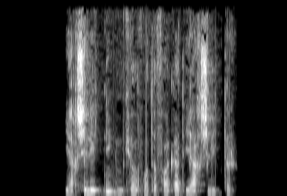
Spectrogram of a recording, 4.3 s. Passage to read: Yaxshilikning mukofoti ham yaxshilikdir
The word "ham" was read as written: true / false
false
